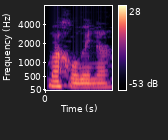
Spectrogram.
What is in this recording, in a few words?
"mahovina", Bosnian Croatian Serbian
